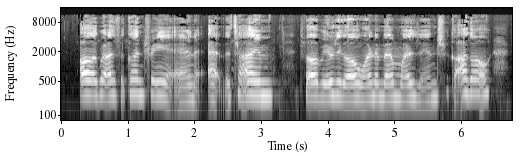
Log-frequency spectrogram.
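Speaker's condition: Spastic quadriplegic cerebral palsy, severe; lack of brain oxygen at birth

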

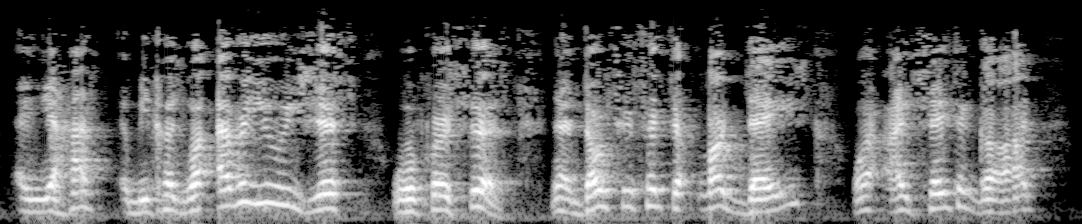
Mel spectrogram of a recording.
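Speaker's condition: Damaged voice box; at least 25 years ago

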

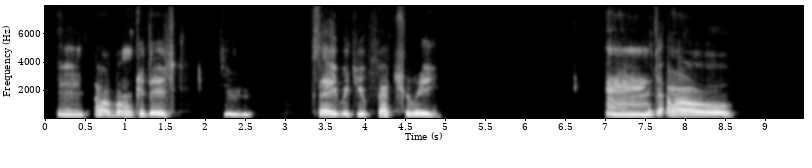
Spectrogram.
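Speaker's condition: Cerebral palsy; speech impairment

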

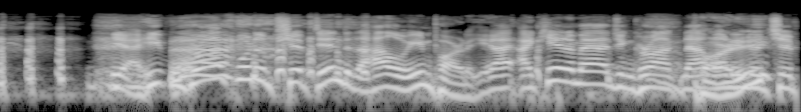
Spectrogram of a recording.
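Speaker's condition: No condition

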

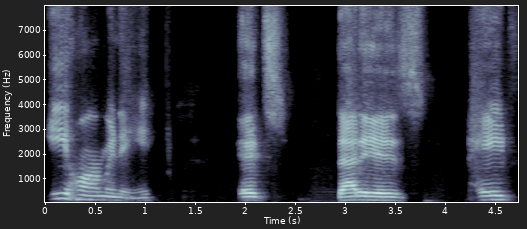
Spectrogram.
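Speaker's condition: Aphasia; aphasia caused by motorcycle wreck, now disabled

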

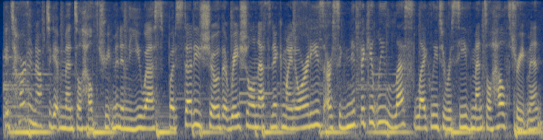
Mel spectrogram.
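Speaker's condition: No condition

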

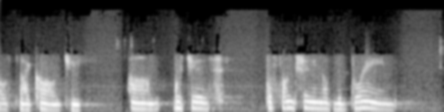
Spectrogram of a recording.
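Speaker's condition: ALS; onset right foot at VA internship in Maine, year of testing before diagnosis, wheelchair user; about three years since onset, two since diagnosis, progressed, needs Beasy board for transfers; breathing muscles weak, speech effortful, may sound weak or unclear, paces speech with breath, slowing, pausing

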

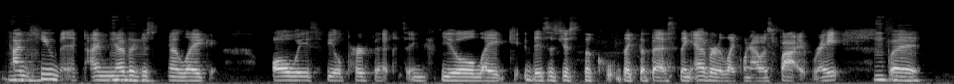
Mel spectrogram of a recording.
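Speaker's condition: Cleft lip and palate, severe

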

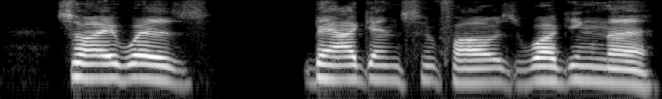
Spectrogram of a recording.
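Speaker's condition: Cerebral palsy; audible throughout recording

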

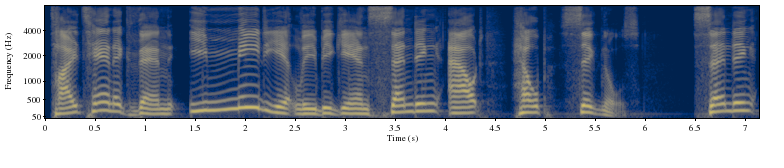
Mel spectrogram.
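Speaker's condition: No condition

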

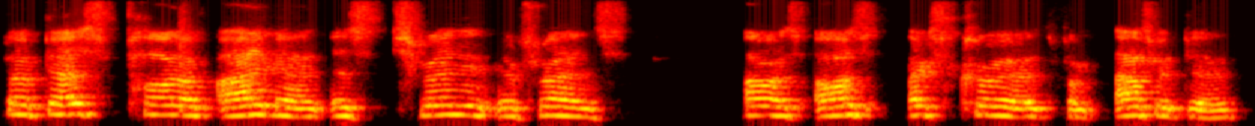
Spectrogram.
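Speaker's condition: Down syndrome; 21-year-old man; took a while to learn and deliver a speech, practices before speaking, does 6-minute public speeches

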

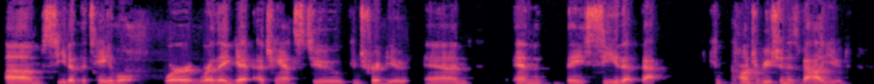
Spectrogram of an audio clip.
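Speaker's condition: No condition

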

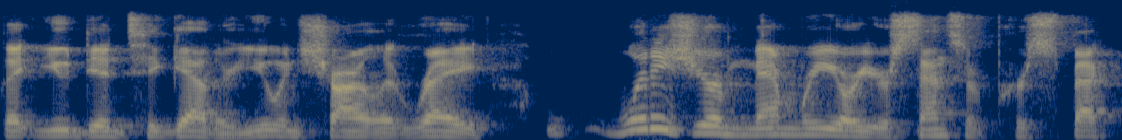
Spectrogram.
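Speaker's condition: No condition

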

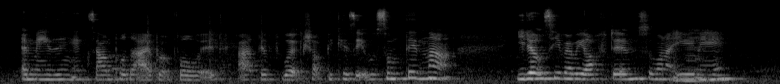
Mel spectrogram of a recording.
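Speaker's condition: No condition

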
